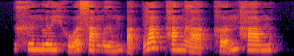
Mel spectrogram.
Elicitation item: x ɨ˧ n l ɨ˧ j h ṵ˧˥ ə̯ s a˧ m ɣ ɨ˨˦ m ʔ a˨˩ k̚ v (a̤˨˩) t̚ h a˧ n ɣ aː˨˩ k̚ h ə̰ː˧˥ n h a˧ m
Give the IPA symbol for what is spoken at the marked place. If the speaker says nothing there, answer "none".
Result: a˦˥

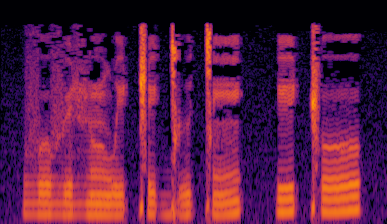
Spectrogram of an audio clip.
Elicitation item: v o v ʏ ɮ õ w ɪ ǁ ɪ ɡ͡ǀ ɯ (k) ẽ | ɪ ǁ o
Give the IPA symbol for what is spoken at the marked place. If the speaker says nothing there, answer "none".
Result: ǀ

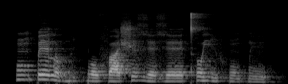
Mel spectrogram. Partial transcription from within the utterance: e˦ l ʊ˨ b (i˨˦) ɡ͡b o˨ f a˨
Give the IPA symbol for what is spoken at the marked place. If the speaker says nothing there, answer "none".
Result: i˨˦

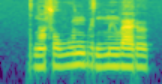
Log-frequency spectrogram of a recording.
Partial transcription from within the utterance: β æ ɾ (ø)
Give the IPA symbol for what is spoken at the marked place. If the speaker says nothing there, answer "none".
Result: ø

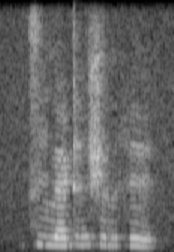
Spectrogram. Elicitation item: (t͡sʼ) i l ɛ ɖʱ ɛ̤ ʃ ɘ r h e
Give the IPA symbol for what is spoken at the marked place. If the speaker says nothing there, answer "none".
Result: t͡s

